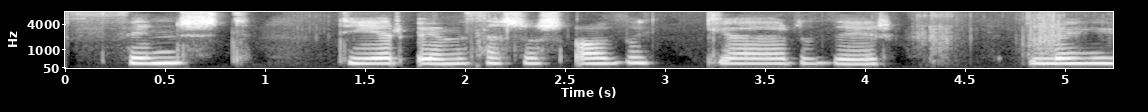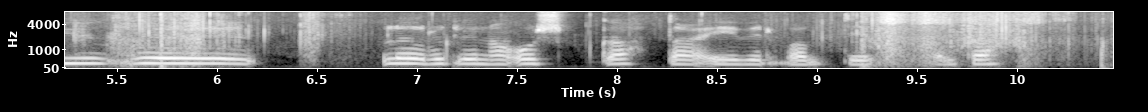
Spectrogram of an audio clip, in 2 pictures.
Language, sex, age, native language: Icelandic, female, 12, Icelandic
